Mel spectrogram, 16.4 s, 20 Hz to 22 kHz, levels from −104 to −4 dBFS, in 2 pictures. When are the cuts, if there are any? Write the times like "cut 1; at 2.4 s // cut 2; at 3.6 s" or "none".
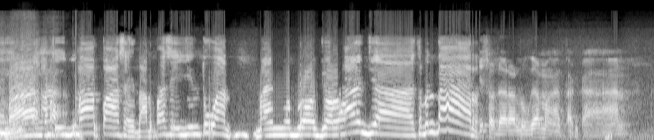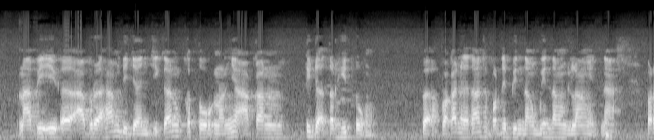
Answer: cut 1; at 6.0 s

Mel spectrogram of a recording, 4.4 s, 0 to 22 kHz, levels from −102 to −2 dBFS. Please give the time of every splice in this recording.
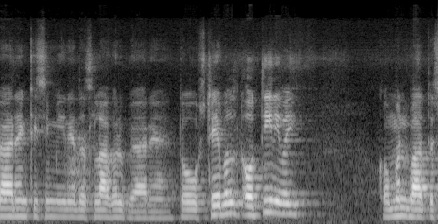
none

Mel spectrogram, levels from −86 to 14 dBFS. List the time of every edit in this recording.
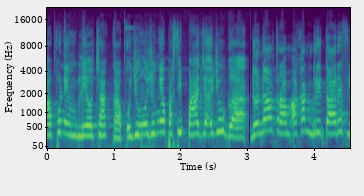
cut 1; at 3.0 s

